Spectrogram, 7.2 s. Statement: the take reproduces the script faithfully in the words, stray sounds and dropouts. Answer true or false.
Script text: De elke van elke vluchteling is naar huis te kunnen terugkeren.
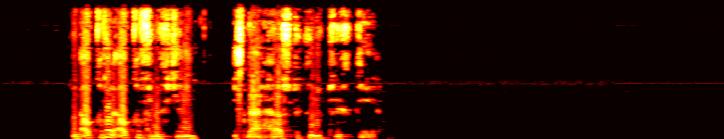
true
